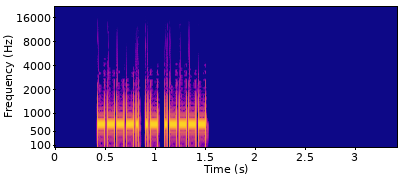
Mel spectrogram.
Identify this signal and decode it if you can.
Morse code, heard as a keyed tone, about 50 wpm, 700 Hz. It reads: 9A1
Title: Callsign Prefixes for Top 50 DXCC - 50wpm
